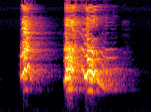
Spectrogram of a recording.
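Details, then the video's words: Puppy talking back as if protesting unfairness while being told to sit: a short sharp yip, then a pause, then a longer two-part complaining bark that trails off, in a quiet indoor setting. "억울하다고 말대꾸하는 강아지"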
